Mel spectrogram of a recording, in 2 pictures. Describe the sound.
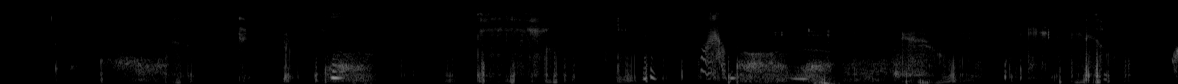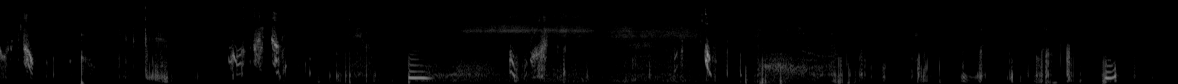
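Whispered ASMR mouth sounds mimicking eating the listener's ear: many soft, wet smacks, nibbles and crunchy clicks in irregular bursts, with quiet whispering between them.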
